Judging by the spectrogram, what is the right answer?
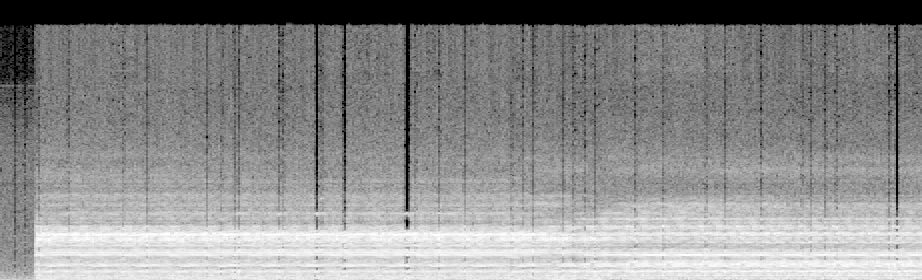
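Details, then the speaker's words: Laptop cooling fan growling and running below proper speed: a steady rough, raspy whir with a gritty buzz over the fan tone; the bearings were found shot and the fan needs replacing. "the other problem that the other fan had once when it was making some really bad grinding noises because the bearings were all worn out and here's what that sounded like from my"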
